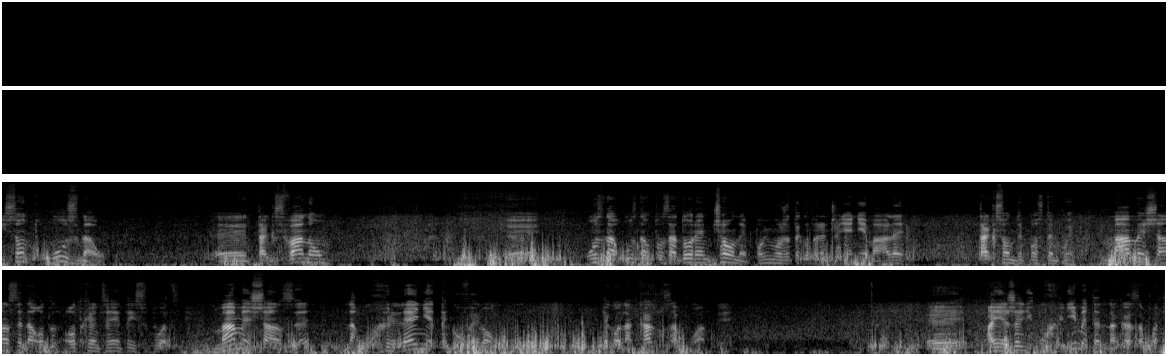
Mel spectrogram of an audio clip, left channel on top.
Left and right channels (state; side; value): silent; left; 55 dB below the other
